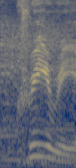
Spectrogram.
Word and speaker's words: Creery: Creery. Am I pronouncing that you right? You are. It's like creepy, but with an R.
